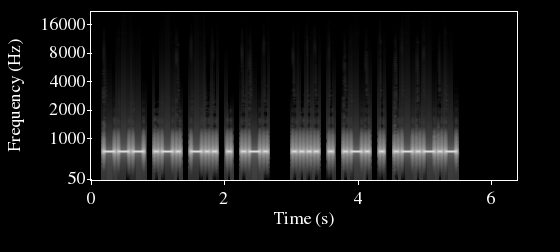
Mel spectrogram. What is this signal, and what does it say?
Morse code, heard as a keyed tone, about 22 wpm, 700 Hz. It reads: ORDER HERE.
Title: Sentences from Top 1000 Words - Review Part 2 - 22wpm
